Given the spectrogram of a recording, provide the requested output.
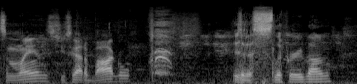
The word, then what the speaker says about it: Bogle: Is it Bugale? I think it's Boggle. Bugale. I'm gonna go with this guy. I was pronouncing it wrong. It is Boggle. Players do have Boggle.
